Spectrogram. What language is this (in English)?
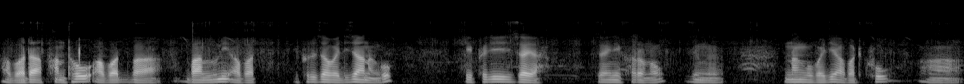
Bodo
